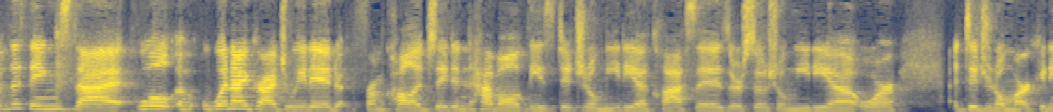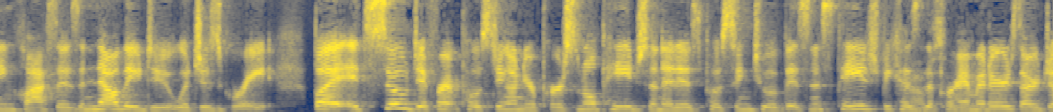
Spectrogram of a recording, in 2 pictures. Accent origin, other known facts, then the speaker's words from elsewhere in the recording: Florida, United States; also born or lived in Orlando, Florida; I was raised in Florida, then moved up to Orlando, the Orlando area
